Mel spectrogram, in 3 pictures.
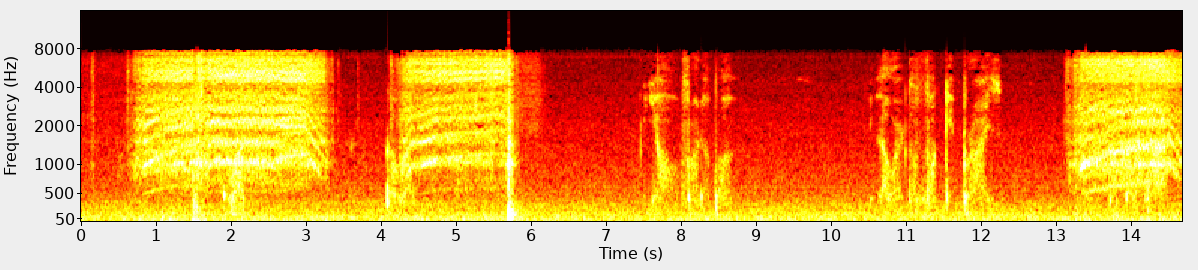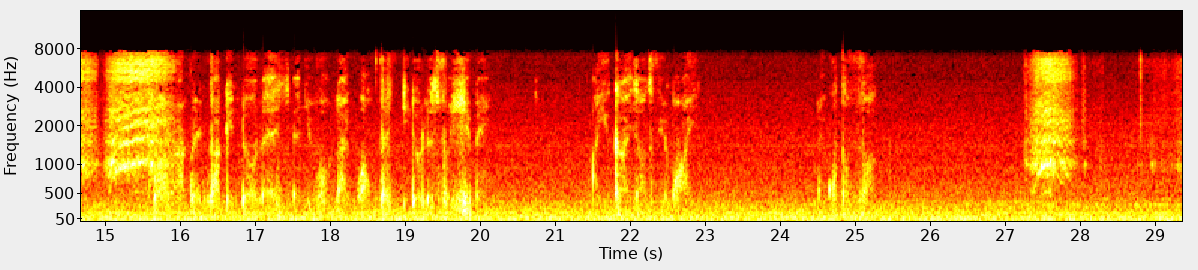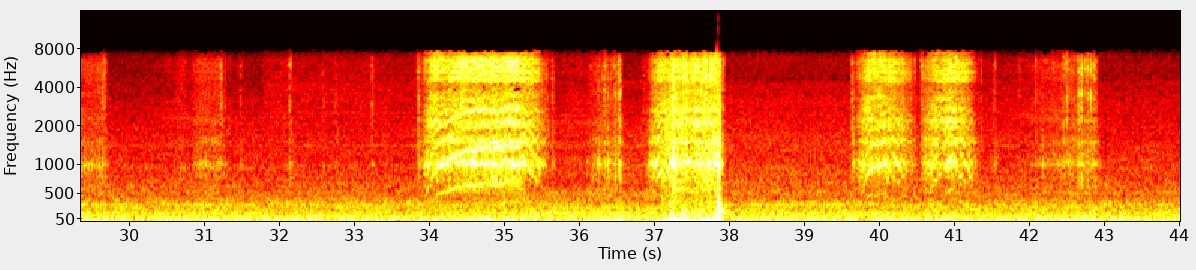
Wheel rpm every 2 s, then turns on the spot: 80, 90, 90, 0, 0, 0, 40, 70, 0, 0, 0, 0, 0, 10, 10, 10, 10, 90, 50, 20, 30, 10.
26-32 42-44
